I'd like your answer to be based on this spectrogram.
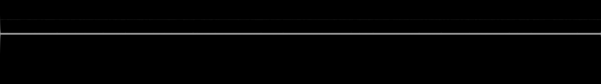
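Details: Simulated tinnitus sound effect: a steady, unbroken high-pitched tone throughout, imitating the constant ringing of tinnitus.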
